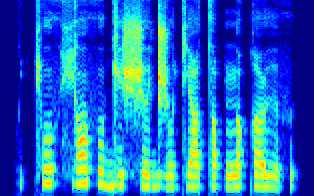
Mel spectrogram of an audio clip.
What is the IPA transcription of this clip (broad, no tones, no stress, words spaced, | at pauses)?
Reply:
cʰoθ çɒθoɡʲe ʃəd͡ʒoce tˤopnoq ɹɨθ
